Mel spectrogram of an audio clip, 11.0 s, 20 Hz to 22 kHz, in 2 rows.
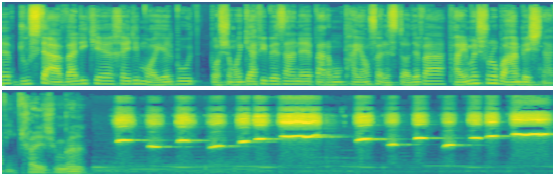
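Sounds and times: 
speech: 0.0 - 7.5
person whistling an evening radio program theme tune: 6.6 - 11.0.

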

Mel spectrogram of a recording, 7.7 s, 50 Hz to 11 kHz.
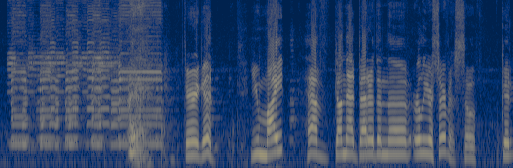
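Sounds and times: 
car horns honking in a church parking lot: 0.0 - 3.6, 4.2 - 4.8
speech: 1.9 - 7.6.

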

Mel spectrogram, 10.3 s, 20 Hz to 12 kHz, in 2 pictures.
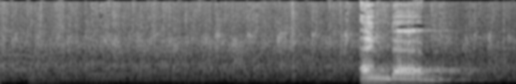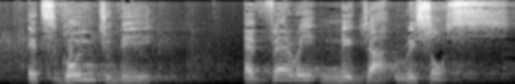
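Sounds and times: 
conference audience clapping hands: 0.0 - 7.4
speech: 3.6 - 4.5, 5.4 - 6.8, 7.6 - 9.9.

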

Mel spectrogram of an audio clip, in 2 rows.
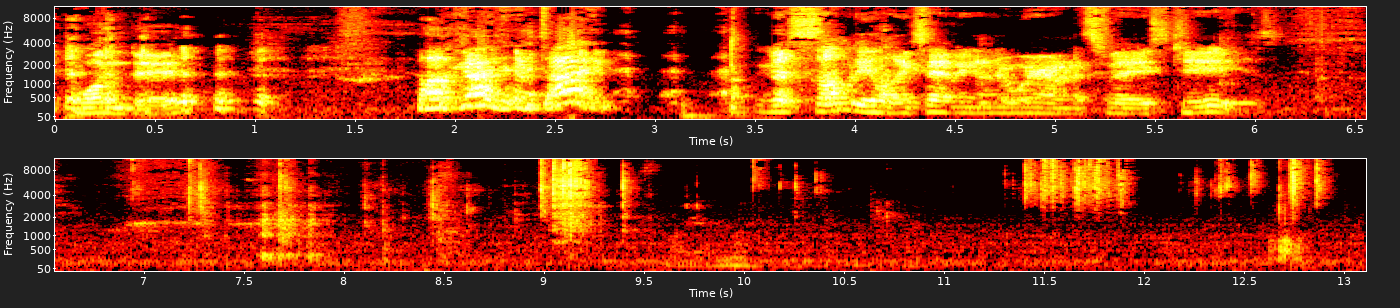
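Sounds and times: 
laughter: 0.0 - 4.4, 7.3 - 8.2
speech: 0.0 - 6.2
low hum: 0.0 - 13.1
dice clattering and rattling: 11.3 - 13.0.

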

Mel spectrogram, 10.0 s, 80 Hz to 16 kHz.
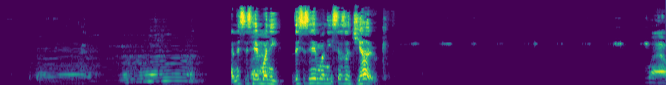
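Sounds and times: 
cow mooing: 0.4 - 3.2
speech: 3.5 - 5.9.

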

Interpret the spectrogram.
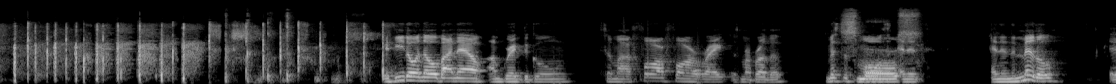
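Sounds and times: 
few people applauding with hand claps: 0.0 - 4.0
speech: 3.8 - 9.3, 9.9 - 11.1.

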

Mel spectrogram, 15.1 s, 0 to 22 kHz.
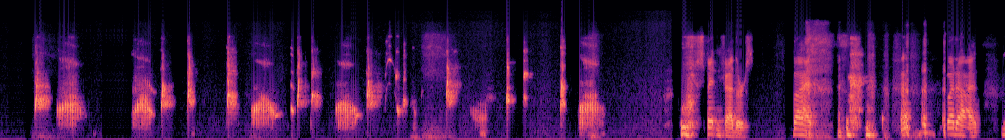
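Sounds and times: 
turkey purrs and clucks contentment call on a hand-held game call: 0.5 - 1.4, 2.0 - 9.1
speech: 10.2 - 15.0
laughter: 12.0 - 14.7.

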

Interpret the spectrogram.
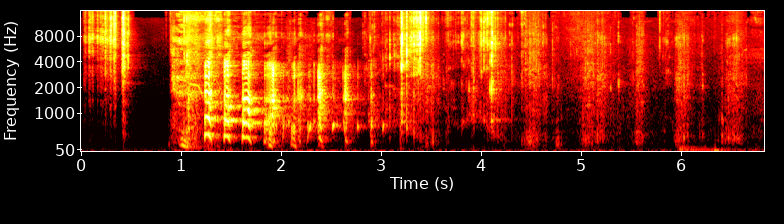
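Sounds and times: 
laughter: 0.9 - 3.1
crunching on burger-flavoured wavy potato chips: 2.9 - 6.8.

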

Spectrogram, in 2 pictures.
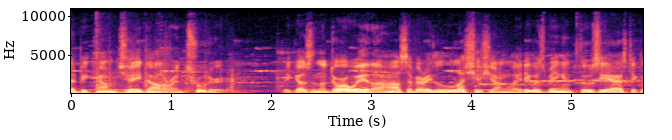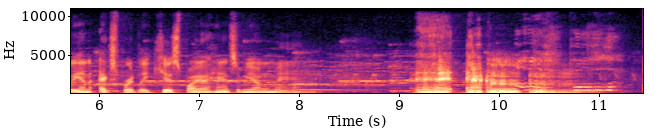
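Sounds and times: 
speech: 0.0 - 8.2, 9.2 - 10.8
man giving a loud deliberate cough: 9.2 - 10.8.

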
